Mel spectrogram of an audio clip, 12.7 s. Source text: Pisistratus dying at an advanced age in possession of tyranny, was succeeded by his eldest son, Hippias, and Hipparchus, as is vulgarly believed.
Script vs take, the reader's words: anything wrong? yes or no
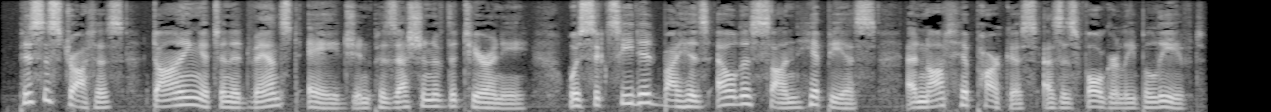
yes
